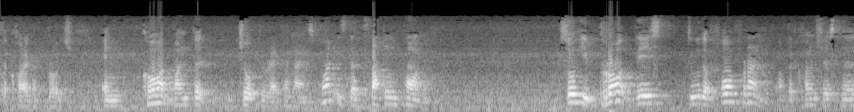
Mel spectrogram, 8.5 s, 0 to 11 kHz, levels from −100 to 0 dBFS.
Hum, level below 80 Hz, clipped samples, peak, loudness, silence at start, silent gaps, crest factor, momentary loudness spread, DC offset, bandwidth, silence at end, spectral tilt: none; -38 dBFS; under 0.1%; 0 dBFS; -16 LUFS; 0 s; none; 16 dB; 19 LU; 0.4%; 7.4 kHz; 0 s; -6.5 dB/octave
